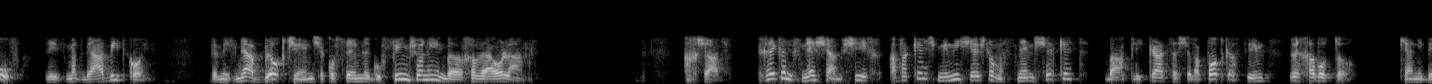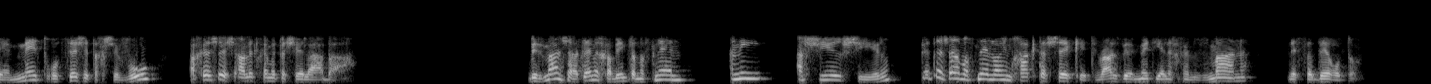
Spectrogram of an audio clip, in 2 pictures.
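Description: Throughout, the speech carries G.729 codec damage, plainly audible. The sound fits an 8 kbit/s G.729A link. Each 10 ms frame is rebuilt from a vocal tract filter, a pitch predictor and a few pulses. The result sounds rough and synthetic. Nothing passes above 3.6 kHz, and the band sits roughly between 250 Hz and 3.4 kHz.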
